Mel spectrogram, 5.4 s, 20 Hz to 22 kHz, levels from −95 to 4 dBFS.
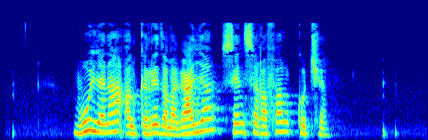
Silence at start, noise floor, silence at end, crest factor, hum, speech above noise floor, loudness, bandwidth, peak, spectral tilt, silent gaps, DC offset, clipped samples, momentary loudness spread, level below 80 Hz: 0.95 s; -74 dBFS; 1.25 s; 22 dB; none; 50 dB; -24 LUFS; 11.5 kHz; -4 dBFS; -4 dB/octave; none; under 0.1%; under 0.1%; 12 LU; -78 dBFS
